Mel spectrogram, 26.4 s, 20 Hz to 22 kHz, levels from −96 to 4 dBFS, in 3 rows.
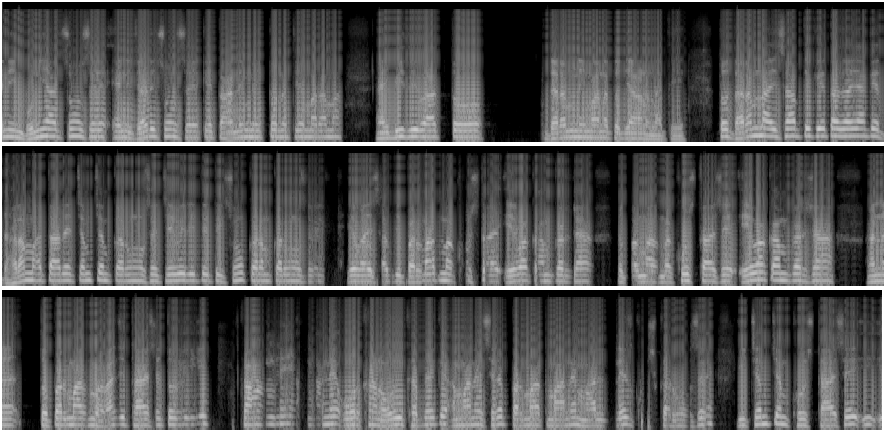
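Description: Buffer tearing runs through the entire speech clip. The writer and the hardware reader of the ring buffer have drifted out of step and cross inside every period, so a small slice of each buffer, a little under a tenth, still holds audio from one lap earlier, about 10 ms old. The hard joins on either side of that stale slice repeat 200 times a second, which fits a 5 ms period. The result is a steady robotic buzz at 200 Hz that sits under the voice and disappears in silence.

Repeated packet loss with robotic sound appears in three stretches. From 11.83 to 15.45 s, 1040 ms of audio is missing across frequent gaps, up to 120 ms long, with about 29% of the span concealed. From 18.25 to 20.85 s, 940 ms is lost, the longest gap is 100 ms, and about 36% is concealed. From 23.45 to 24.97 s, 500 ms is missing, the longest gap is 160 ms, and about 33% is concealed. Each hole is filled by extending the preceding sound, so these passages come out choppy and robotic, with pieces dropping out.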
